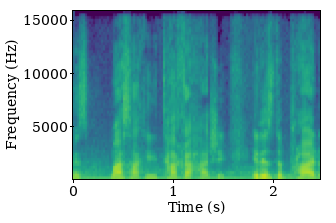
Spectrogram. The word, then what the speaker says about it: Masaki: for Mishi uh a Miyaki masago is it you it's masaki actually I think to myself after I correct the pronunciation of my name where do they get these other letters from like Miaki really and why is this person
